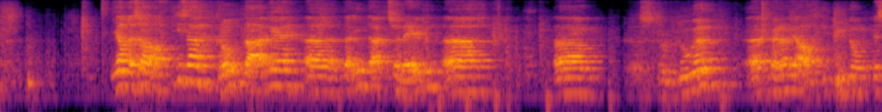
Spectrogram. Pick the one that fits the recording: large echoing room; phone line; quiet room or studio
large echoing room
